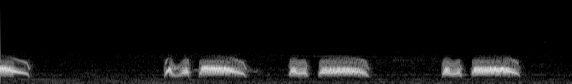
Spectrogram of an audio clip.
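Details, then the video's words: Cooing of a spotted dove used to stimulate a male: a coo tail, then three evenly spaced phrases, each a stuttered short note and a longer deep rolling coo. "tiếng chim cu gáy thúc gù, tiếng chim cu gáy kích bổi"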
